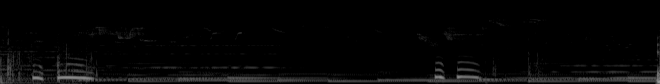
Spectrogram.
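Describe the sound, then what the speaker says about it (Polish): Owl-like hooting in the medieval survival game Medieval Dynasty: two short bursts of hoots early and two more midway, over a steady droning music bed with faint bird chirps above. "Co najgorsze, że ja słyszę tą sowę."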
